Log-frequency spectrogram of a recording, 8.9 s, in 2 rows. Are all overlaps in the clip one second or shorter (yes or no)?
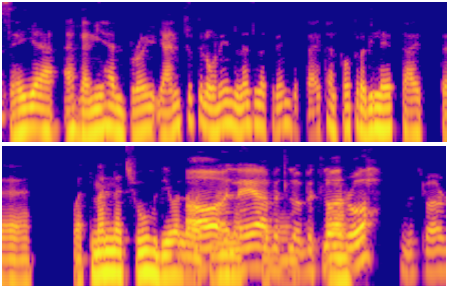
no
